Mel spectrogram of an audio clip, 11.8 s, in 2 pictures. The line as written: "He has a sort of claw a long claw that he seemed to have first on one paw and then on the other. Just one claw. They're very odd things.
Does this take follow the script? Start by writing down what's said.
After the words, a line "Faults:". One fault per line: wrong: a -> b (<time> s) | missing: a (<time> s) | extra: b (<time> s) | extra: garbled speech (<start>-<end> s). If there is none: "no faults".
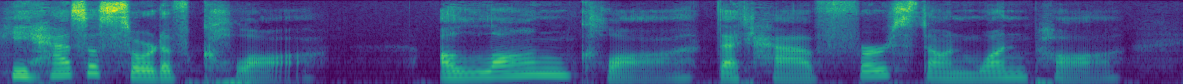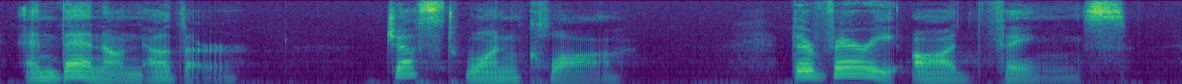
"He has a sort of claw a long claw that have first on one paw and then on other. Just one claw. They're very odd things.
Faults:
missing: he seemed to (3.8 s)
missing: the (6.6 s)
